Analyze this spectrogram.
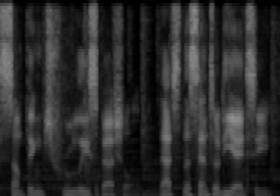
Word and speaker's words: Centodieci: The name might be tricky to pronounce, Centodieci, but the meaning is simple, 110 in Italian.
